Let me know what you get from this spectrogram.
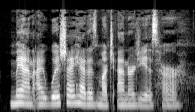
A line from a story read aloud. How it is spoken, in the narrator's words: Lily said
